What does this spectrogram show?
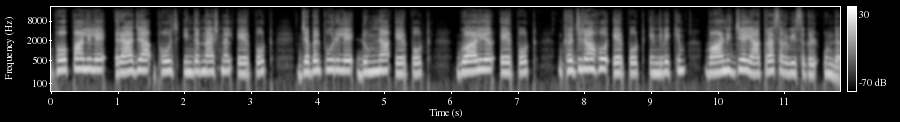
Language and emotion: Malayalam, neutral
